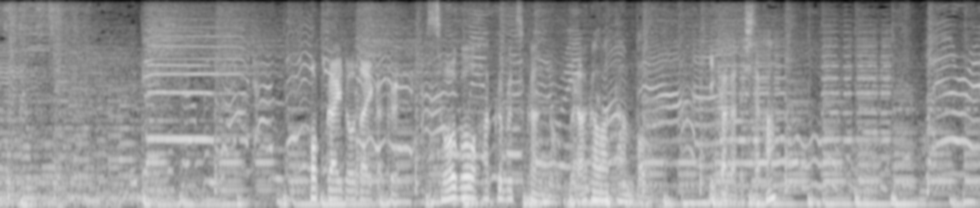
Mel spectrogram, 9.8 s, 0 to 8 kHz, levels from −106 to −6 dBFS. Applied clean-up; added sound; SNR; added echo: none; none; none; none.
